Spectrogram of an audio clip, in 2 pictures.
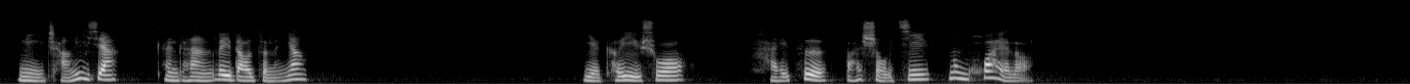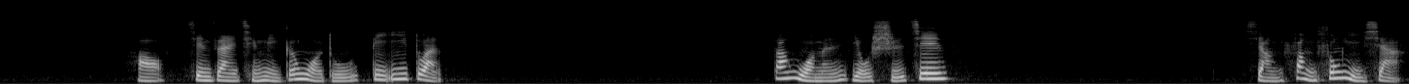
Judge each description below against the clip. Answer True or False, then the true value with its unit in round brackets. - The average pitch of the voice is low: False (200 Hz)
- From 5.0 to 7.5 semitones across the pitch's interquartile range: True (5.4 semitones)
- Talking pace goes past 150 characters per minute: False (95 characters per minute)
